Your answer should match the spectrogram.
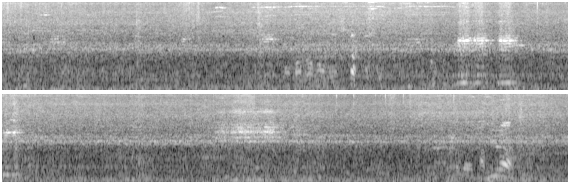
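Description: Busy street traffic with a steady engine rumble, and short vehicle horn toots a little past the middle.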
